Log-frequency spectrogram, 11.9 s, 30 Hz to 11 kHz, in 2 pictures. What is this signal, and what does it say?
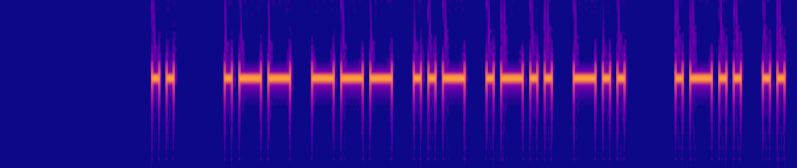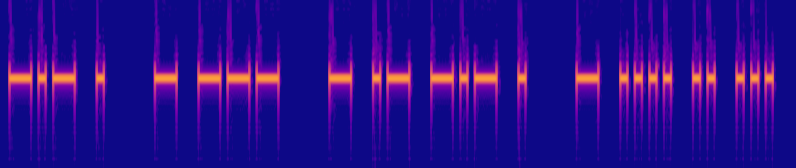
Morse code, heard as a keyed tone, about 22 wpm, 700 Hz. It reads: I WOULD LIKE TO TAKE THIS
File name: practice / 22wpm / Sentences with 8-Word Phrases - 22wpm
